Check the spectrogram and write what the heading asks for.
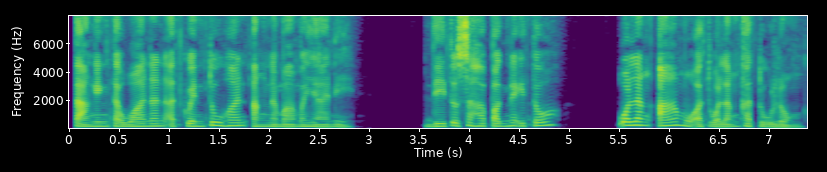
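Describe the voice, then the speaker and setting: An audiobook narrator reads a scripted, dramatic story in a low, darkish female voice. The recording is dry and clean, studio quality.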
